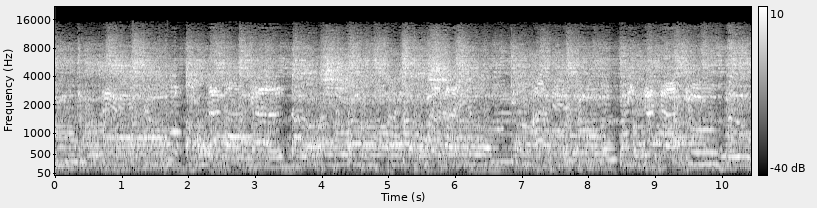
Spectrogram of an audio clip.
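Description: Grunge rock band playing live: electric guitar, bass guitar and drums, with a male singer's voice over them.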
